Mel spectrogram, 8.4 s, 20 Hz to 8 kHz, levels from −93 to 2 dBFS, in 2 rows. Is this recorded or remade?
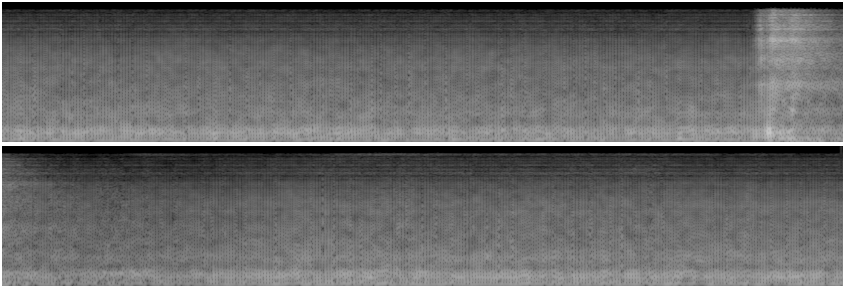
remade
